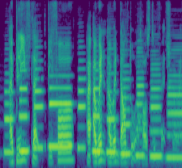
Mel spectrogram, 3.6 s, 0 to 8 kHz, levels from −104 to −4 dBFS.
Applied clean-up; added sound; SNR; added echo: classical method spectral subtraction.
